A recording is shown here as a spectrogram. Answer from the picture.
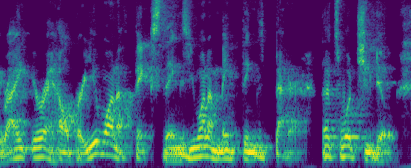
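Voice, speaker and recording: Audible room echo surrounds a man's somewhat breathy, medium-pitched voice, which swings very widely in pitch. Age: 50s. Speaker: dental coach, former dentist. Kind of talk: interview. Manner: halting.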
